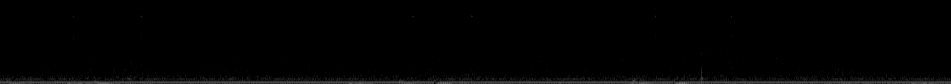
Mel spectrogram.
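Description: Computer mouse button clicking, about a dozen short, scattered clicks, some in quick pairs, as the clone tool is dabbed along a repair. A steady low hum runs underneath.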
